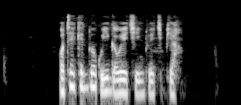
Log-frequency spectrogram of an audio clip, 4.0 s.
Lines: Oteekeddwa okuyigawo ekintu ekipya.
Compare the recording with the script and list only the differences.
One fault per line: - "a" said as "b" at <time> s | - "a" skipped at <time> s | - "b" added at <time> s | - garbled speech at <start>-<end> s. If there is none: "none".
none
